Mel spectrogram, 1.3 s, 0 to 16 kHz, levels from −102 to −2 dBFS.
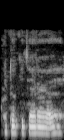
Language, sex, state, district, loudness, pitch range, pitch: Hindi, male, Chhattisgarh, Raigarh, -22 LUFS, 125-130 Hz, 130 Hz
